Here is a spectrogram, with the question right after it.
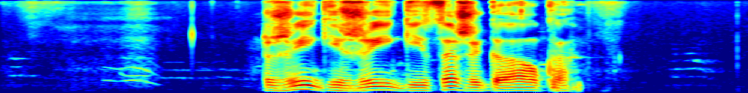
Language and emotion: Russian, neutral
